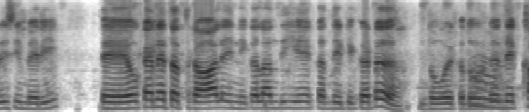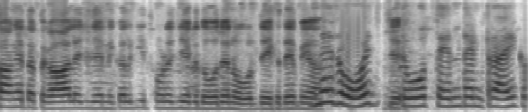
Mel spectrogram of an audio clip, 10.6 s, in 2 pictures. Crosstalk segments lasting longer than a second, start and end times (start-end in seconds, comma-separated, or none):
none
